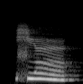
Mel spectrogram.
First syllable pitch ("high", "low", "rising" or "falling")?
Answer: falling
